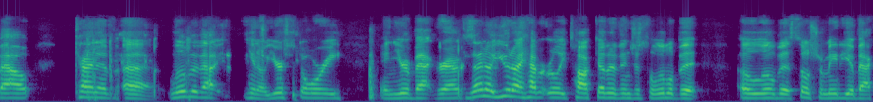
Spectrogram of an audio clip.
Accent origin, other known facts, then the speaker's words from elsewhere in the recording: Indiana, United States; I'm from Indiana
